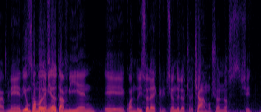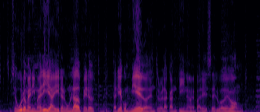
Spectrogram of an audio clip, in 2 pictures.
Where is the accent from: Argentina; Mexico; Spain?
Argentina; por entender cómo somos los argentinos, qué somos los argentinos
